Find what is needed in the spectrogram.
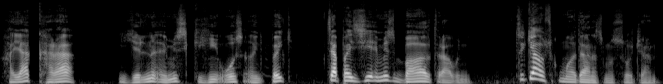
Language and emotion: Kashmiri, angry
